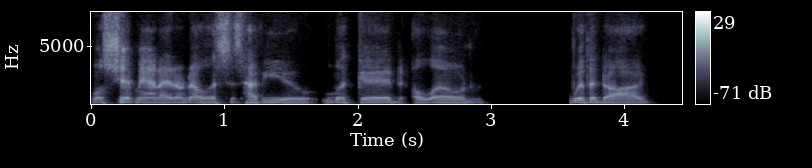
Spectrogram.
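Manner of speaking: normal talking voice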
